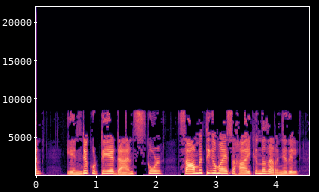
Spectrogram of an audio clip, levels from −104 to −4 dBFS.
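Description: From start to finish the speech has a plainly audible watery, swirling quality, and nothing is present above 8.4 kHz. The likely cause is MP3 compression at a low bitrate, which fits a rate of around 35 kbps. With so few bits, the encoder discards weaker frequency components that flicker in and out from frame to frame, producing the swirl, and it removes the top of the spectrum outright, producing the cut-off.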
